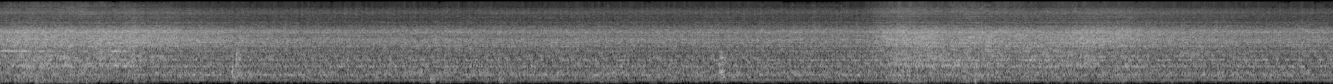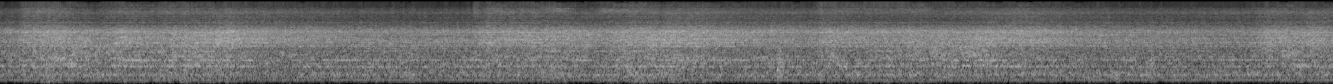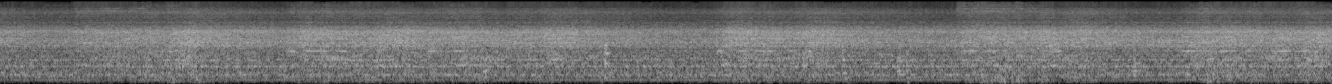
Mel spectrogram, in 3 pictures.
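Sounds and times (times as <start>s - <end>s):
saw machine humming: 0.0s - 11.7s, 13.6s - 39.9s
saw cutting log hissing: 18.0s - 39.9s.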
